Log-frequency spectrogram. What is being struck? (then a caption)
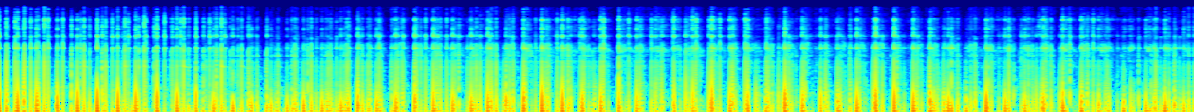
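Small glazed ceramic bowl. Fingernails tap rapidly and continuously on the glazed surface of a small white ceramic bowl shaped like a cat face, held upright in both hands. The taps are short, dull clicks with almost no ring, mostly low in tone with little bright content, forming a dense, steady rattle.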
